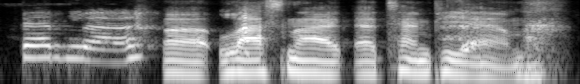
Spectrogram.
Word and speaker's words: Perla: But anyway, yesterday I would said, Kevin, I'm trying to get everyone to pronounce my name Pedla.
